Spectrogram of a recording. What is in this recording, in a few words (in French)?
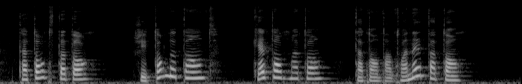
virelangue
